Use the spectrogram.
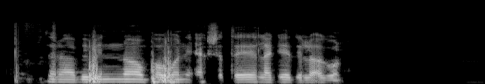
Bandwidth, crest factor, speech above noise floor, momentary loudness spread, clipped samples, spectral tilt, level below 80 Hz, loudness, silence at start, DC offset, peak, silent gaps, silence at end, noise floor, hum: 7 kHz; 20 dB; 54 dB; 10 LU; under 0.1%; -8 dB/octave; -46 dBFS; -19 LUFS; 0.15 s; under 0.1%; 0 dBFS; none; 1.45 s; -72 dBFS; none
